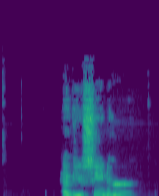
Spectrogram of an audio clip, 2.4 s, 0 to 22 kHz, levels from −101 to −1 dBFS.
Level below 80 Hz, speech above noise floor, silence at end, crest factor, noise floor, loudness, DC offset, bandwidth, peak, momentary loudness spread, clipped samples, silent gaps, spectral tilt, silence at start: -80 dBFS; over 53 dB; 0.4 s; 22 dB; under -90 dBFS; -36 LUFS; under 0.1%; 15.5 kHz; -18 dBFS; 13 LU; under 0.1%; none; -2.5 dB/octave; 0.9 s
